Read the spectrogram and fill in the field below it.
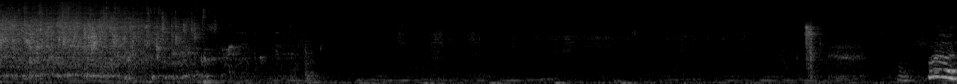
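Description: Tap water running into a sink to rinse a razor during a shave, with a loud rush at first, then fainter splashing and trickling, and a brief burst of flow near the end, with someone speaking.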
